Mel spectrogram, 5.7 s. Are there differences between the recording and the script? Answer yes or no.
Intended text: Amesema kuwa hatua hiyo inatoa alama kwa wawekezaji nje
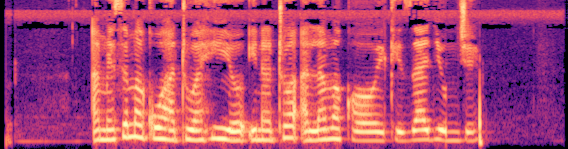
no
